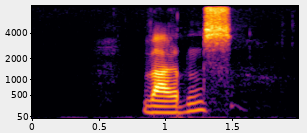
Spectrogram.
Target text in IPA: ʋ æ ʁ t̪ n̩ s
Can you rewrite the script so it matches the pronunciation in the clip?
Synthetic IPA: ʋ æ ʁ d̪ n̩ s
